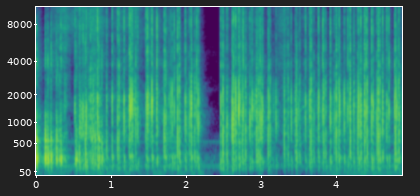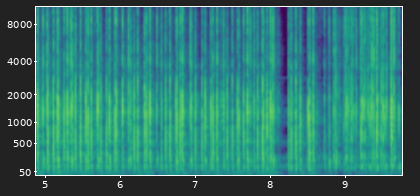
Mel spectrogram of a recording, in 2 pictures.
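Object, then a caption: Cloth-covered hardcover book. Long fingernails tap and scratch quickly on the spine and top cover of a thick, dark blue cloth-bound hardcover book. The result is a dense stream of crisp, dry clicks and scrapes with bright, papery texture and almost no low end. The stream pauses briefly twice.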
